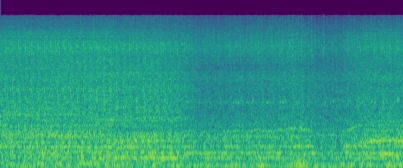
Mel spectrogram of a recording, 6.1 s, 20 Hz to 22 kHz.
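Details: PAZ-672 bus engine at idle after valve clearance adjustment with valve covers refitted: even, settled idle with a steady mid-pitched drone and no top-end tapping; the previous knock is gone, engine sounds healthy.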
